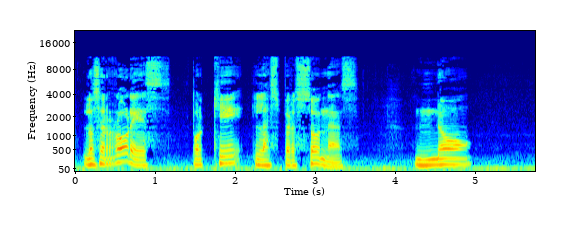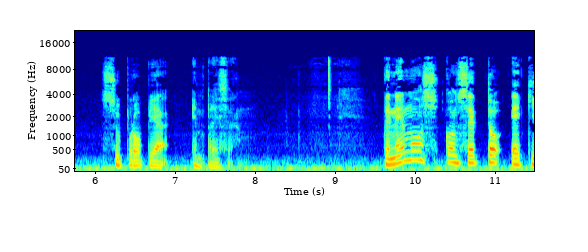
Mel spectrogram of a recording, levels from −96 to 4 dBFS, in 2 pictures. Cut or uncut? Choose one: cut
